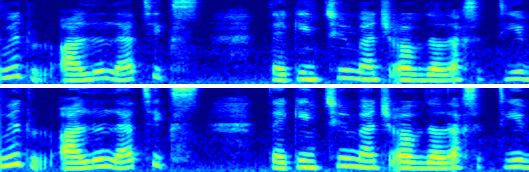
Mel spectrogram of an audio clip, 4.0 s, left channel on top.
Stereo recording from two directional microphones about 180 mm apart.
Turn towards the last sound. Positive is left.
turn(degrees=-25)  # may be behind; listen again after turning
